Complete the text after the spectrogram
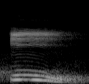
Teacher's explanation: when you speak the sound E, you know, your tongue comes forward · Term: front vowels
